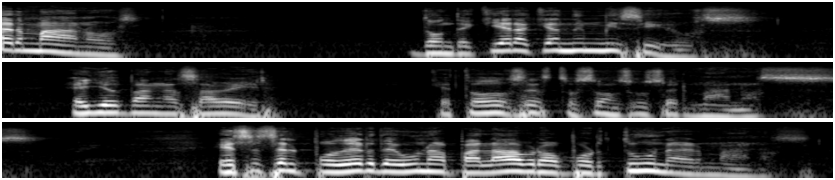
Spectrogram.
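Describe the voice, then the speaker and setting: A man's voice: high voice, measured pace, a little mellow. A male pastor preaching a sermon, calling out to the congregation with rising emphasis.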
